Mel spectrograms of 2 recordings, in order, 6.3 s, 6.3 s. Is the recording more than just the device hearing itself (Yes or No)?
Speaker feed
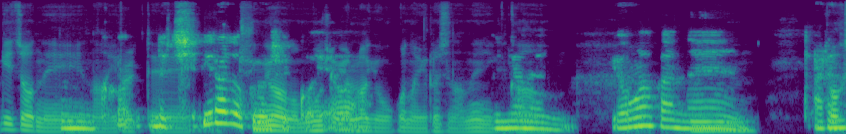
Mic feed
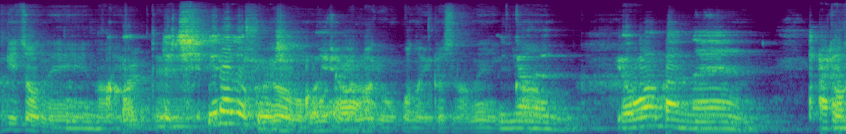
No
